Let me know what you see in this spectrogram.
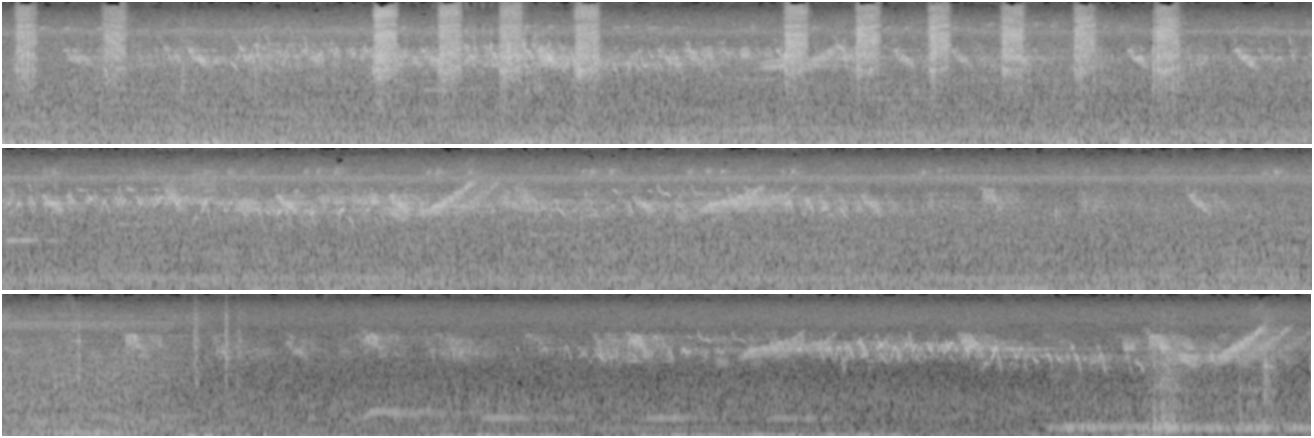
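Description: Outdoor ambience of birds chirping and singing, with short high calls throughout and a steady low hum underneath.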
